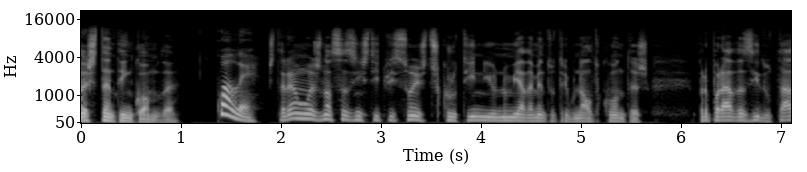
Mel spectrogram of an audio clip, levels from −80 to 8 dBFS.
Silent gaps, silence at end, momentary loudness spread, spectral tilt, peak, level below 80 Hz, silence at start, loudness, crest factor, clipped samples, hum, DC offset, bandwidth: none; 0 s; 12 LU; -5 dB/octave; -8 dBFS; -52 dBFS; 0 s; -28 LUFS; 20 dB; under 0.1%; none; under 0.1%; 12.5 kHz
